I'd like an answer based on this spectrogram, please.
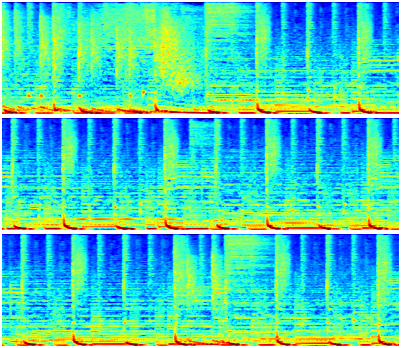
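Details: Loud electronic dance music with a heavy, steady bass beat and layered synthesizer chords, no animal voices heard.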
